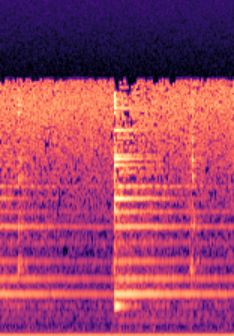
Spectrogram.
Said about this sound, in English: I found the clock, the big old-fashioned number with a pendulum, in the tower atop the Board of Trade building, which, of course, housed the pit, the floor of the grain exchange, the place where the traders operate.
